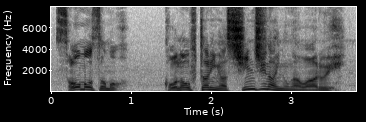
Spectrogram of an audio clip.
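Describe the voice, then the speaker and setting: A man's voice: on the high side, sing-song, moderate pace, a little hiss or hum. A man playing a haughty, stern immortal in human guise in an anime game, speaking in a pompous, archaic, imperious way.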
